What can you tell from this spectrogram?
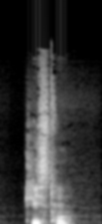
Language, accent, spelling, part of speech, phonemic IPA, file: French, France, klystron, noun, /klis.tʁɔ̃/, LL-Q150 (fra)-klystron.wav
- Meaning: klystron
